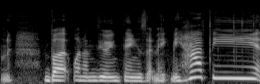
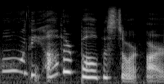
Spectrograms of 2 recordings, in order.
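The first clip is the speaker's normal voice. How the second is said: very high-pitched cooing squeak. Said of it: "that high-pitched squeak there".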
